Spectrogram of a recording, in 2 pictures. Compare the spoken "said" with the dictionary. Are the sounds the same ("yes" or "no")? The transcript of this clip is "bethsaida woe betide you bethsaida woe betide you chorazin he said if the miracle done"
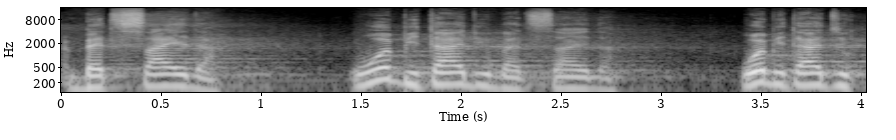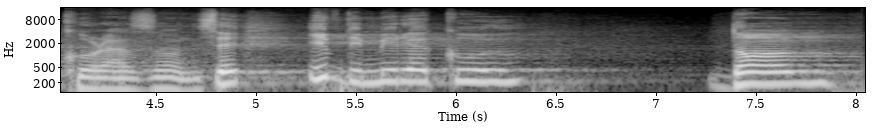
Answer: no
